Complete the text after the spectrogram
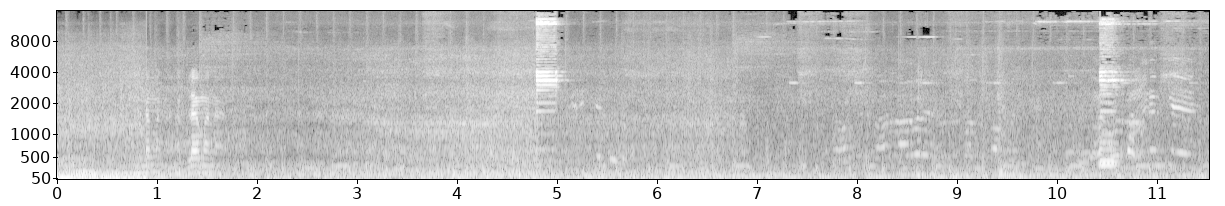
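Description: A bus engine idles.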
